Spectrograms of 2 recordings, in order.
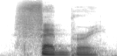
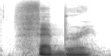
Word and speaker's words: February: So if you do want to pronounce it like me, which you might not want to, but if you do, February. February. F-E-B-R-E-E.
